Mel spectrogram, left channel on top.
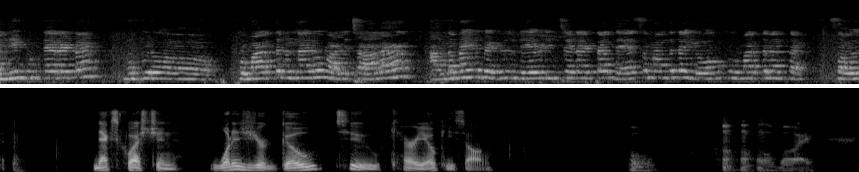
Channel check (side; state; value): both; different; correlation -0.01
